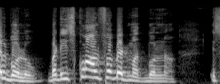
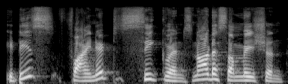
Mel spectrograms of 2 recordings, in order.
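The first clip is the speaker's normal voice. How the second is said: very slow, word by word, quieter; slow dictation; 4 semitones lower, 4 dB quieter, much slower than usual. Shown as a demonstration. Teacher to students, dictating the definition slowly. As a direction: spell the definition out slowly for notes.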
